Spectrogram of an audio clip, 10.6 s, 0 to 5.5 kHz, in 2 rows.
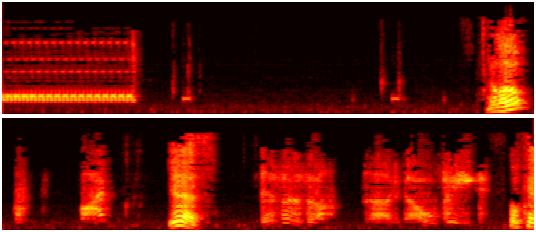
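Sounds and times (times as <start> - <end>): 
telephone ringing for an incoming caller on a call-in line: 0.0 - 1.4
speech: 4.8 - 5.3, 7.0 - 7.4.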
